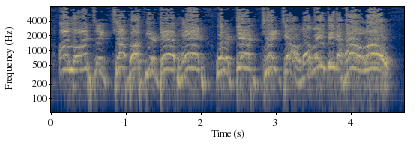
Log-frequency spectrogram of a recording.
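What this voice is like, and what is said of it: Angry screaming. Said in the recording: “why are you screaming”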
